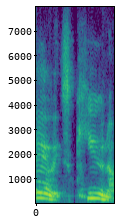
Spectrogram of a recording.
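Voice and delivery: upper-class English pronunciation. Showing how a posh english person would pronounce a name: posh english accent. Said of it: "pronounced like a posh English person would say it".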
